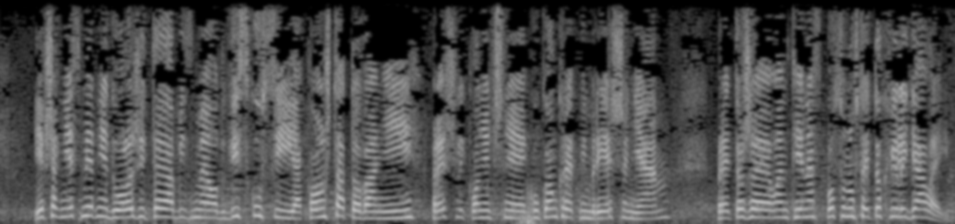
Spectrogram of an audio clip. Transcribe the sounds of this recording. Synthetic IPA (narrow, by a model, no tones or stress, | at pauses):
jɛfʃaɡɲɛsmɪɛɾɲɛd̪ʊɔlɛʒit̪ɛːabizmɛɔd̪d̪iskusiːakɔnʃt̪at̪ɔʋaɲiːpɾɛʃlikɔɲɛt͡ʃɲɛkukɔŋkɾɛːt̪niːmɾɪɛʃɛɲɪam | pɾɛt̪ɔʒɛlɛnt̪ɪɛnaːspɔsunuːft̪ɛjt̪ɔxʋiːliɟalɛj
